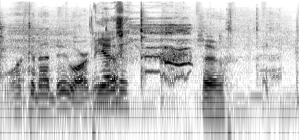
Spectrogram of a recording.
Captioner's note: laughs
